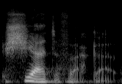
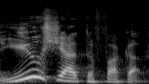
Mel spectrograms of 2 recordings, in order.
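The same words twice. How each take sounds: First: Slow, low, soft command; no-punchline put-down. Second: Slow comeback leaning on "You"; heckler's retort. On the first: Comic tells heckler off from stage, slow low put-down. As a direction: drop the voice and space out each word. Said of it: "No punchline, no". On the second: Drunk heckler answering the comic, slow retort stressing "You". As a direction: throw it back with weight on "You". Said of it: "And he goes". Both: Retold or imitated.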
